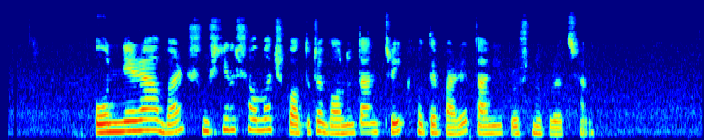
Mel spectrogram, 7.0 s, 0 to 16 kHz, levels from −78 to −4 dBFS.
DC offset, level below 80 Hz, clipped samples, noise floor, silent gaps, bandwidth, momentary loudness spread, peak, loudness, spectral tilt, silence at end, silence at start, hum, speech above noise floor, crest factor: under 0.1%; -70 dBFS; under 0.1%; -55 dBFS; none; 10.5 kHz; 11 LU; -6 dBFS; -23 LUFS; -5.5 dB/octave; 1.1 s; 0.95 s; none; 33 dB; 18 dB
